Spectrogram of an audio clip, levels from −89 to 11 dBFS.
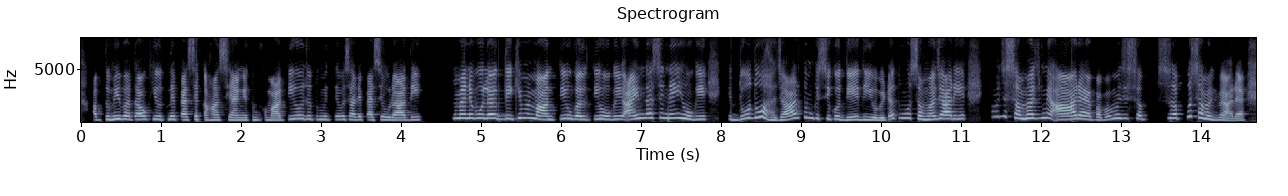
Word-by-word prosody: "अब 255 - -5
तुम 285 -1 -1
ही 320 - +6
बताओ 285 -1 +1
कि 305 - -2
उतने 285 +1 -2
पैसे 260 0 -1
कहाँ 235 -3 -3
से 235 0 -1
आएँगे? 220 0 0
तुम 235 +2 -10
कमाती 220 +5 -2
हो 335 +1 -1
जो 315 -1 -4
तुम 280 -1 -6
इतने 275 +2 -6
सारे 265 -1 -2
पैसे 240 +2 -1
उड़ा 230 -2 +3
दी?" 250 +3 -5 0.4
तो 365 - -6
मैंने 380 +1 +3
बोला 370 0 +3
"देखिए 335 +5 -2
मैं 415 - -3
मानती 280 +1 +4
हूँ 340 -2 -1
गलती 290 0 0
हो 305 -3 +1
गयी, 290 +1 -3
आइंदा 360 +9 +3
से 425 +1 -4
नहीं 395 +1 0
होगी। 290 -3 0 0.3
2-2 345 - +1
तुम 435 -3 -3
किसी 340 -2 -3
को 300 -1 -2
दे 245 +3 0
दिए 245 -1 -2
हो 225 - +1
बेटा 215 +10 -1
तुमको 405 +2 -6
समझ 305 -3 +1
आ 335 0 +7
रही 325 -1 -1
है? 335 - -6 0.4
मुझे - - -6
समझ 370 -5 +3
में 430 -3 -1
आ 275 0 +6
रहा 335 - +3
है 290 - +3
पापा 245 +2 -4
मुझे 360 +1 -2
सब 335 -4 -5 0.2
सब 390 0 -3
कुछ - - +1
समझ 345 -10 +2
में 225 0 -4
आ - - +2
रहा 190 +3 -1
है। 200 - -5
295 Hz, 255 wpm, -24 LUFS, 255-360 Hz, 0.4 s, आ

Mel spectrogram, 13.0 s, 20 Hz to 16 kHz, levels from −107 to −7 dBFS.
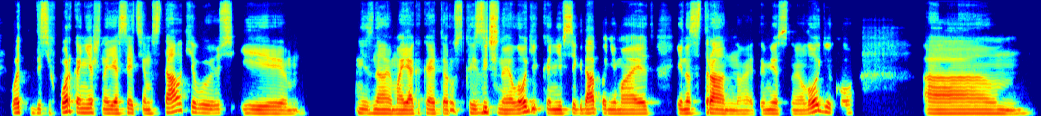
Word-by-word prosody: Вот 145 +1 +2
до 125 -1 -8
сих 125 - -6
пор, 165 +4 +6
конечно, 135 -4 -1
я 120 0 +3
с 120 - -3
этим 125 -3 -2
сталкиваюсь, 130 - 0
и 115 -2 0 0.9
не 125 -2 -3
знаю, 115 -1 0
моя 110 0 +3
какая-то 115 -1 -2
русскоязычная 130 - 0
логика 165 - +2
не 115 0 +2
всегда 120 +1 +2
понимает 115 -2 0 0.3
иностранную 115 -4 +1
эту 110 +1 -9
местную 110 -2 -3
логику. 145 - 0 0.8
Ам, 115 -1 0
120 Hz, 110 wpm, -23 LUFS, 115-125 Hz, 0.9 s, пор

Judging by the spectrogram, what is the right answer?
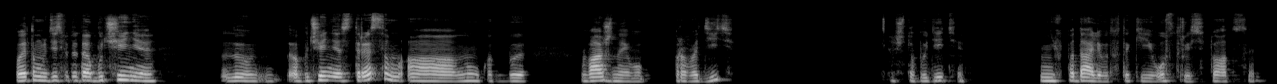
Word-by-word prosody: Поэтому 175 +2 +5
здесь 180 0 -3
вот 185 - -9
это 185 0 +5
обучение, 180 -2 +3 0.6
ду 165 +2 -2
м 155 -2 -3
обучение 170 +3 +2
стрессам, 185 +4 +2
а 155 -3 +3
ну 160 +1 -1
как 150 -2 -13
бы 150 0 0 0.5
важно 160 -1 +4
его 140 -1 -7 0.2
проводить 155 +8 -4 1.6
чтобы 155 -1 -8
дети 170 +1 -7 0.7
не 165 -1 +1
впадали 165 -2 +2
вот 135 -1 -9
в - - -20
такие 150 -1 -8
острые 155 -2 -6
ситуации. 140 +4 -7
160 Hz, 115 wpm, -23 LUFS, 150-175 Hz, 1.6 s, Поэтому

